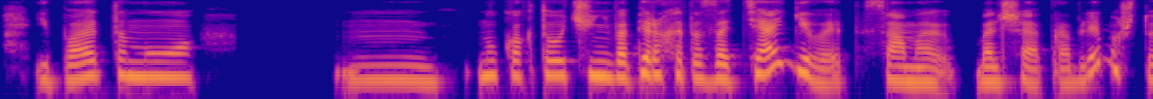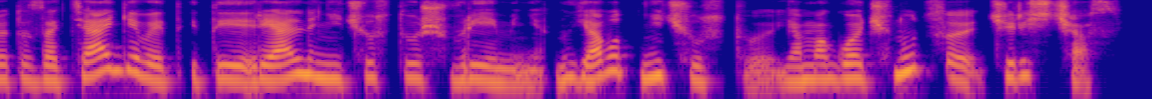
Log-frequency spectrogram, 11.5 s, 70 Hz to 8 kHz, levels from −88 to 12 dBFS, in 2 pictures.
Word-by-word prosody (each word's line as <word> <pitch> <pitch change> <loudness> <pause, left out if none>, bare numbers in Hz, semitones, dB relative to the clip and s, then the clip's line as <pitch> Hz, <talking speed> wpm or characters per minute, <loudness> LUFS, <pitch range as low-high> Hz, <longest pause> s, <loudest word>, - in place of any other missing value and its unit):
И 180 - -8
поэтому, 210 +3 0 0.7
м, 175 -4 -7 0.2
ну, 220 +1 -1
как-то 220 0 -2
очень, 220 0 +3
во-первых, 225 +3 +4
это 200 -3 -1
затягивает, 190 - +2
самая 160 -3 -1
большая 160 -1 +2
проблема, 160 - -3
что 180 - -3
это 180 0 -9
затягивает, 180 - +1
и - - -11
ты 175 -1 0
реально 185 +6 +5
не 190 -3 -1
чувствуешь 195 -1 -2
времени. 165 -5 -3
Ну, 175 - -5
я 185 -2 +4
вот 275 -1 -2
не 215 +3 +1
чувствую. 170 -5 -6
Я 165 - -3
могу 180 +1 -1
очнуться 205 - 0
через 210 +2 0
час. - - +1
185 Hz, 160 wpm, -21 LUFS, 170-215 Hz, 0.7 s, реально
